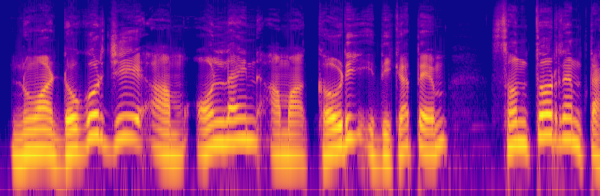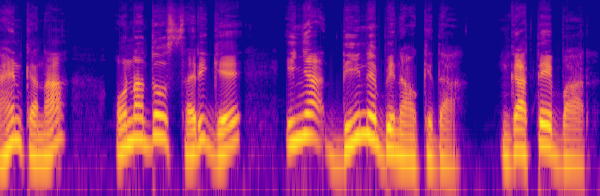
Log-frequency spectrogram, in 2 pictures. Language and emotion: Santali, happy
